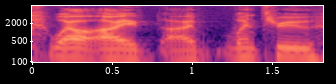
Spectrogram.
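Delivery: ordinary talk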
